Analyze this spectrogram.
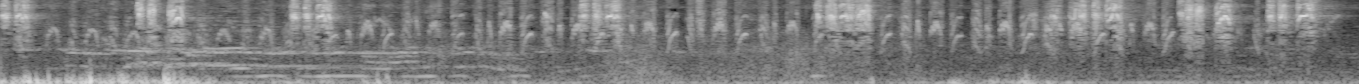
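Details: Javan cochoa calls played to stimulate birds into song: hissy, high chirp bursts at irregular intervals, with a low rumble and long level whistles from other birds near the start.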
